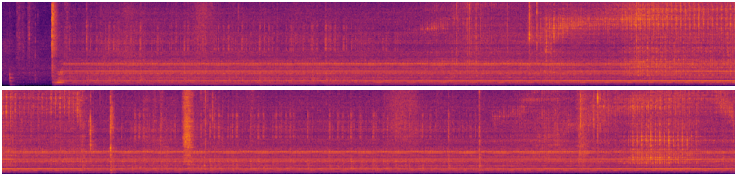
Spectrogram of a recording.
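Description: Benchtop drill press switched on about a second in and running steadily with a whine. Its bit bores into the end of a wooden spar, and the cutting noise swells twice, in the middle and near the end.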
